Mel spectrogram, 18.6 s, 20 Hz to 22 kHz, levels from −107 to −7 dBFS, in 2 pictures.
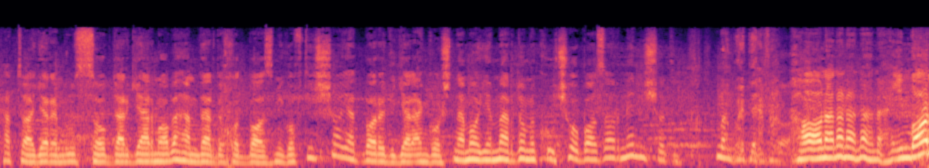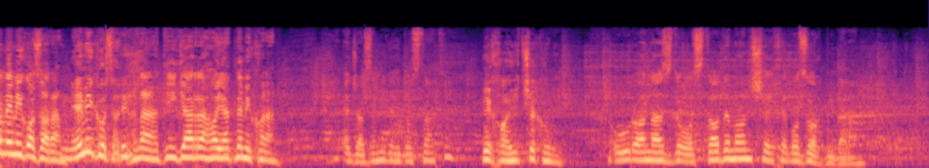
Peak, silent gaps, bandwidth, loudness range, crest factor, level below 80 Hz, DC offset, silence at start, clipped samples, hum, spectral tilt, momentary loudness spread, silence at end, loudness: -2 dBFS; none; 12.5 kHz; 8 LU; 18 dB; -52 dBFS; under 0.1%; 0 s; under 0.1%; none; -5.5 dB/octave; 14 LU; 0 s; -19 LUFS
